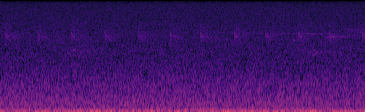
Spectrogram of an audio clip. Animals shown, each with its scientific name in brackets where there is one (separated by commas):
Eastern Chipmunk (Tamias striatus), Black-throated Green Warbler (Setophaga virens)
